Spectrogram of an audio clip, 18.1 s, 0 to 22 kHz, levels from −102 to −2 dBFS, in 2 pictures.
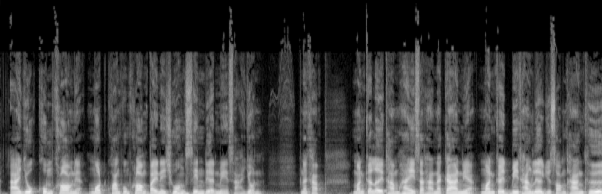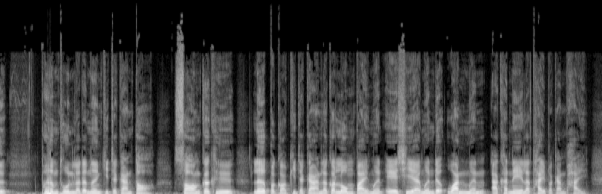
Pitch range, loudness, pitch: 115-145 Hz, -19 LUFS, 125 Hz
